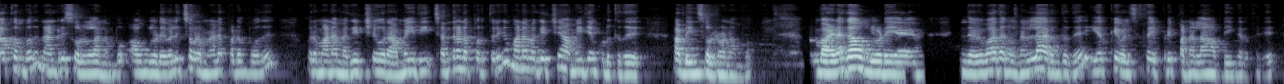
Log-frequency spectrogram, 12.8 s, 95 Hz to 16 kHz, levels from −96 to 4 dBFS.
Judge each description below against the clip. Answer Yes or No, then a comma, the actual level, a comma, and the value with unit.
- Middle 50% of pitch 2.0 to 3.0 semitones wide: Yes, average, 2.7 semitones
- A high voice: Yes, high, 195 Hz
